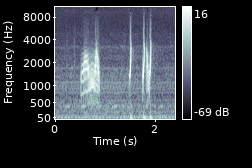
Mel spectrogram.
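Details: Common quail (batair), heard for morning and night hunting: a buzzy two-part grunt, then a sharp three-note whistled phrase.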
